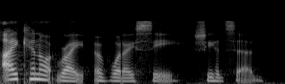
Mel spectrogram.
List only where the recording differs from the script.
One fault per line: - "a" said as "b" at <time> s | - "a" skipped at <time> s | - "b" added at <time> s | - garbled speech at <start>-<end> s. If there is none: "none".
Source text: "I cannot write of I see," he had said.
- "what" added at 1.1 s
- "he" said as "she" at 1.9 s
